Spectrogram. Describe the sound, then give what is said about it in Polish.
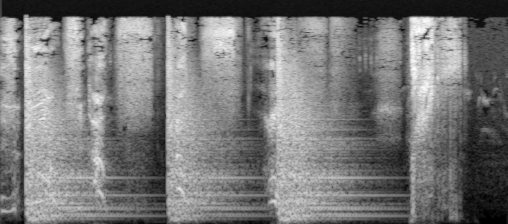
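Four heavy thumps of someone jumping on a roof land about a second apart, each loud impact followed by a long, humming resonant ring that fades before the next. “Jak tak skaczę po tym dachu, to mnie telewizor śnieży.”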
